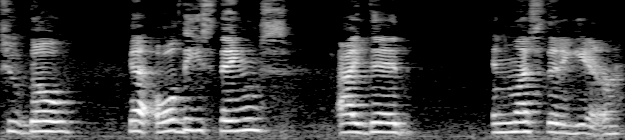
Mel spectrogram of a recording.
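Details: Adult woman nearly two years after a hemorrhagic stroke, with seven brain surgeries and one more planned; she could not talk at all the previous year, uses speech materials and still has whole-side numbness: aphasia after stroke.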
